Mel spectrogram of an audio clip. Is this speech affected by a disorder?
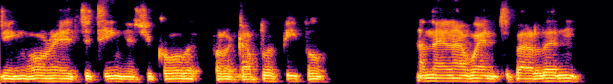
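Yes: Parkinson's disease; deep brain stimulation surgery, two brain implants with controller, lifelong essential tremor, diagnosis took about 15 months; symptoms regulated by stimulation, balance iffy, uses a cane, records poetry readings to help; voice going, can no longer sing or do theatre.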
